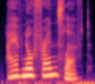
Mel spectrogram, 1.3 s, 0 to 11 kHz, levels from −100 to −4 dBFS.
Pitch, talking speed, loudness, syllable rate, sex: 210 Hz, 235 wpm, -17 LUFS, 4.5 syllables/s, female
